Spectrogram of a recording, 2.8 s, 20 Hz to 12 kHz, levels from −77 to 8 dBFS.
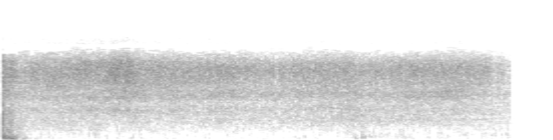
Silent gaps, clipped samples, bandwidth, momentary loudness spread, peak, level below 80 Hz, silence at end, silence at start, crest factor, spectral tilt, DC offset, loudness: none; under 0.1%; 9.6 kHz; 4 LU; -16 dBFS; under -90 dBFS; 0.2 s; 0 s; 20 dB; 1 dB/octave; under 0.1%; -35 LUFS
